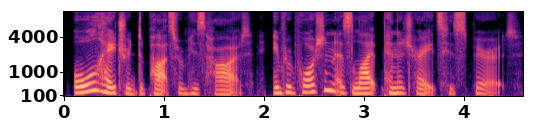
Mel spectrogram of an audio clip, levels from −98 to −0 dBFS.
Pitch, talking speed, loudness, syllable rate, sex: 215 Hz, 170 wpm, -20 LUFS, 5.0 syllables/s, female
